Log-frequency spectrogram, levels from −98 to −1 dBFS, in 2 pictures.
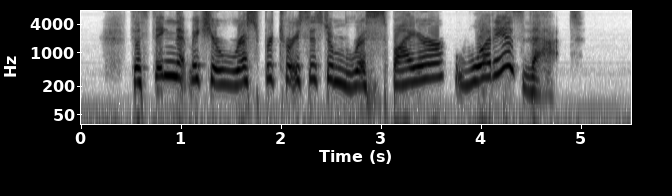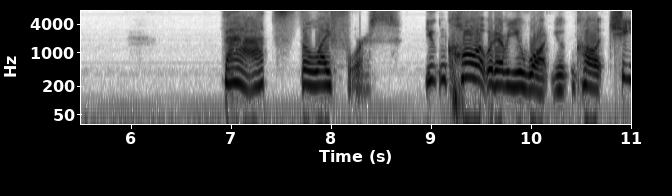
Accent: American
